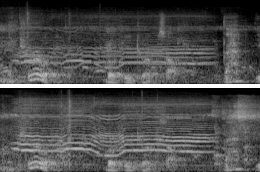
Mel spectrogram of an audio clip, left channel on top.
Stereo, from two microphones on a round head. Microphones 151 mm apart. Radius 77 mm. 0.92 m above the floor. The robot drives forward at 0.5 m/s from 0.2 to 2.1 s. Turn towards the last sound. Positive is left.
turn(degrees=30)  # may be behind; listen again after turning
